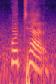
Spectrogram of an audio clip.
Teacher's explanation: Stress is on the second syllable. We pronounce this as hotel and not hotel.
